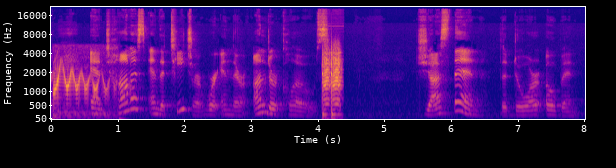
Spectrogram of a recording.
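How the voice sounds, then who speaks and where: Very animated woman reading a storybook. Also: creaky. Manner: expressive, swings into high character voices. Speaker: children's story reader. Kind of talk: storybook read-aloud. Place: church.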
